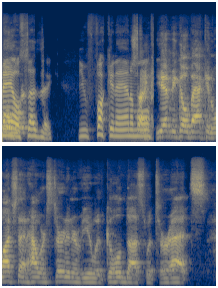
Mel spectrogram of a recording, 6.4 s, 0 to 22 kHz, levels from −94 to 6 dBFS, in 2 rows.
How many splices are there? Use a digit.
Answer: 1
